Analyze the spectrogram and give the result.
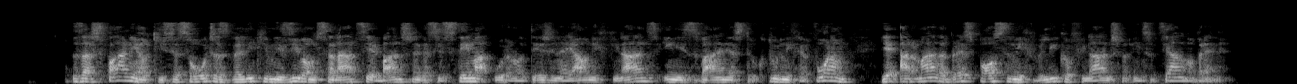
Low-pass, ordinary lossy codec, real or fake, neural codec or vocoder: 7.2 kHz; AAC, 32 kbps; fake; codec, 16 kHz, 4.8 kbps, FACodec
